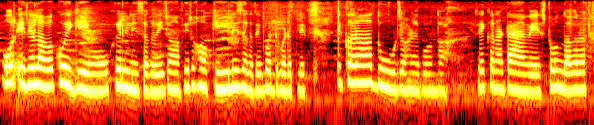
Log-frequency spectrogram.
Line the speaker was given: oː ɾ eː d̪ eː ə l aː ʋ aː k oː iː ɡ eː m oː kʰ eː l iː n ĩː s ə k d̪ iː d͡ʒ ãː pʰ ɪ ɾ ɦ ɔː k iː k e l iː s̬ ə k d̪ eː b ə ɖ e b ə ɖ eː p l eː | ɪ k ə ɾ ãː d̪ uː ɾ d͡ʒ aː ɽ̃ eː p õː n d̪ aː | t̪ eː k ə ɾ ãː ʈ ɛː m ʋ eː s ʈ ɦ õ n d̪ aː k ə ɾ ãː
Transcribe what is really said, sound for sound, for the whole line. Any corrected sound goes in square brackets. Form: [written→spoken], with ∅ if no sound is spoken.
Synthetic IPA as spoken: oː ɾ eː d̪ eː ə l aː ʋ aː k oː iː ɡ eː m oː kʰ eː l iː n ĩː s ə k d̪ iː d͡ʒ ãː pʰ ɪ ɾ ɦ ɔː k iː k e l iː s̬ ə k d̪ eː b ə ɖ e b ə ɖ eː p l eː | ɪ k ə ɾ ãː d̪ uː ɾ d͡ʒ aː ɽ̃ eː p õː n d̪ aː | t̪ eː k ə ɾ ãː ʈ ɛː m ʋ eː s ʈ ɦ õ n d̪ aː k ə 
